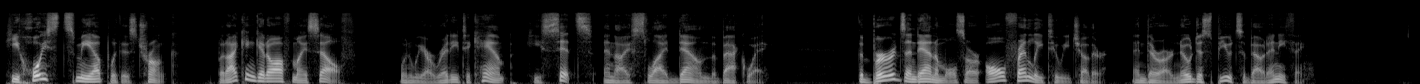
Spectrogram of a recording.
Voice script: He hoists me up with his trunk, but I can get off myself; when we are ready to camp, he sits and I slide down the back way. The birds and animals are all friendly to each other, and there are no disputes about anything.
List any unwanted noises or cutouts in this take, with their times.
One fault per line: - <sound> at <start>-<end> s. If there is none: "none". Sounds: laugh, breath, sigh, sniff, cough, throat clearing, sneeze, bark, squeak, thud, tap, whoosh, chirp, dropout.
none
